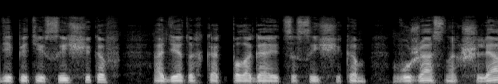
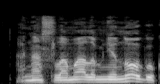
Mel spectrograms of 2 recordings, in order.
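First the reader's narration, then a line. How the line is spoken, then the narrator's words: Shouting. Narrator (Russian): кричал Контансон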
